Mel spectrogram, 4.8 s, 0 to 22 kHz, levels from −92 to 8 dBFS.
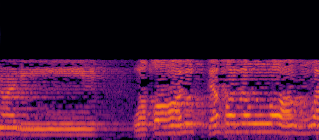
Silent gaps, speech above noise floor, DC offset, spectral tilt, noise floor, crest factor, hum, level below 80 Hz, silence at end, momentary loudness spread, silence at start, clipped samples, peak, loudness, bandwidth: none; 24 dB; under 0.1%; -8.5 dB/octave; -45 dBFS; 14 dB; none; -66 dBFS; 0 s; 9 LU; 0 s; under 0.1%; -8 dBFS; -22 LUFS; 4 kHz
